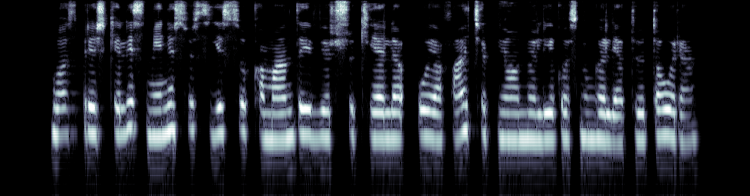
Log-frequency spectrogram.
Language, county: Lithuanian, Vilnius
